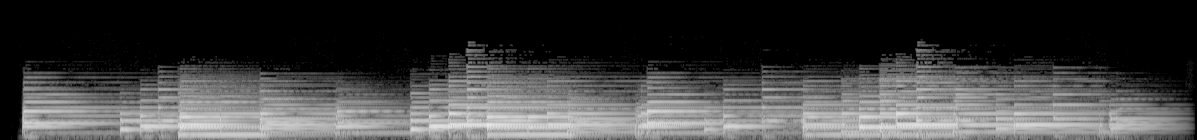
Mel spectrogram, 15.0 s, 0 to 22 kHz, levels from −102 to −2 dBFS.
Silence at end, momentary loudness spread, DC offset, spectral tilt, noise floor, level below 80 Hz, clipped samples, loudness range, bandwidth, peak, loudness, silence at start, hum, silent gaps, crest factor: 0.3 s; 13 LU; under 0.1%; -8 dB/octave; -43 dBFS; -50 dBFS; under 0.1%; 4 LU; 6.2 kHz; -6 dBFS; -22 LUFS; 0.25 s; none; none; 16 dB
